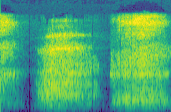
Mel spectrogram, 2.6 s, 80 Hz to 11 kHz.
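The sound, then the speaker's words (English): Forceful breathing from a deliberate over-breathing exercise: three loud, airy breaths follow one another with only brief pauses, each a long rushing whoosh, with no talk. “let's just do like maybe 10 seconds of breathing too much.”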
